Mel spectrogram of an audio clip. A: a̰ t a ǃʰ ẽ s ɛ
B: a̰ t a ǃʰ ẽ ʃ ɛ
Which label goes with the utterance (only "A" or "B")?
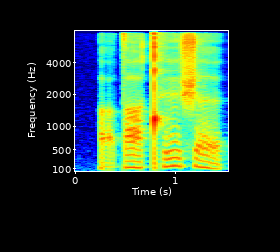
B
